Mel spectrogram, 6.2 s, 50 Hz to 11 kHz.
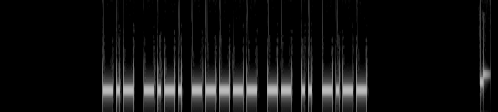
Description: Morse code, heard as a keyed tone, about 28 wpm, 700 Hz. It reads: KC0MIY
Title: USA Call Signs Repeated 3x 28wpm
